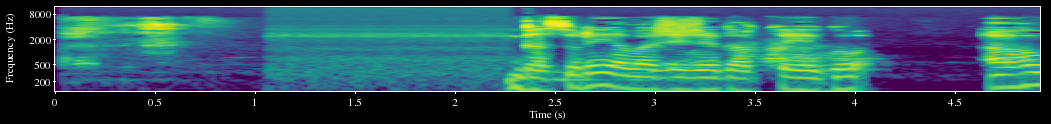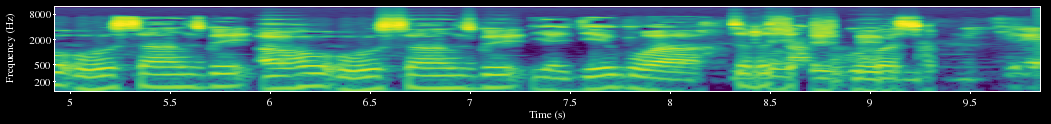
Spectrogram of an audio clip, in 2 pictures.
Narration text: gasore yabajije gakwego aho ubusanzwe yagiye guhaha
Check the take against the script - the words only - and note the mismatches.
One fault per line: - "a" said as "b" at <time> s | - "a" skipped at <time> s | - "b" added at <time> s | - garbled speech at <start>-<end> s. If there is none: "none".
- "aho ubusanzwe" added at 6.0 s
- garbled speech at 8.3-9.3 s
